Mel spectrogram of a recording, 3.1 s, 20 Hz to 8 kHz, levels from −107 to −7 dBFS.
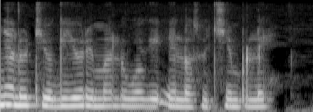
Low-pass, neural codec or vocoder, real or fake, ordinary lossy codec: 7.2 kHz; none; real; none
